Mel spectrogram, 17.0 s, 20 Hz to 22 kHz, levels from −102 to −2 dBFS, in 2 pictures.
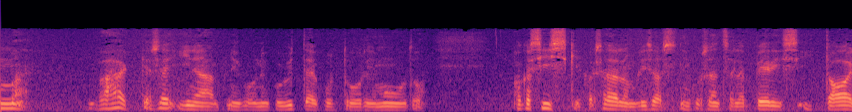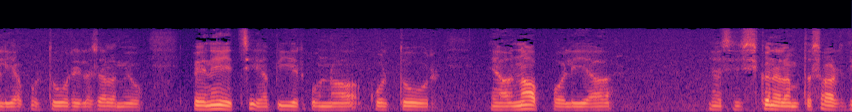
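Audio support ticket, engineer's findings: Rough, grainy speech across the whole clip, noise filling the gaps between pitch harmonics, top band thin and synthetic. Likely low-delay AAC compression (AAC-ELD): short frames blur harmonics, damage consistent with about 32 kbps. Steady, not bursty like packet loss. Room noise about 26 dB under speech.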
